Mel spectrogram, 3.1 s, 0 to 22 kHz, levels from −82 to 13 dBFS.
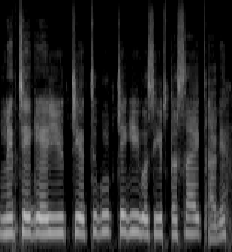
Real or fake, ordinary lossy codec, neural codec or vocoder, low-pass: fake; none; codec, 44.1 kHz, 1.7 kbps, Pupu-Codec; none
